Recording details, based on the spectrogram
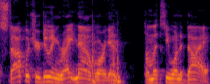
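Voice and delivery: put-on character voice, high-pitched and yelled. Voicing a character who threatens Morgan in combat: yelling a threat in character. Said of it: "I'm gonna yell".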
